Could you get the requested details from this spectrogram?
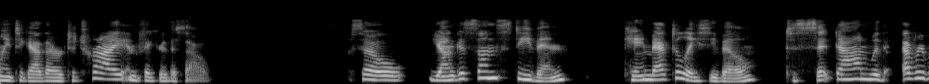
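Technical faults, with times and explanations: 6.41–6.44 s, short concealed packet loss: About 20 ms of the call audio failed to reach the decoder in time, and the receiver's concealment covered the gap by extending the preceding sound, continuing its pitch if voiced or substituting shaped noise if not, before crossfading back into the real signal. The result is a brief smear or wobble. The surrounding audio shows the call codec's band limit near 8 kHz, consistent with Opus at a moderate bitrate.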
